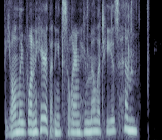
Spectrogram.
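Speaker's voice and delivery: mumbled muttering under her breath. Her character reacts to a remark about humility; muttering under her breath. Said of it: "kind of mutter under her breath".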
